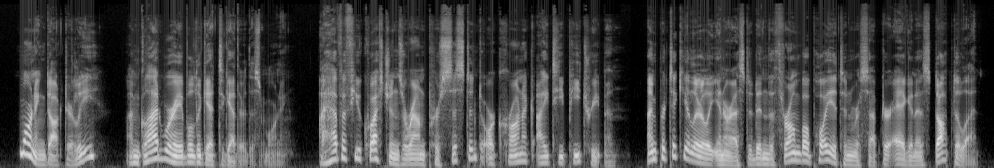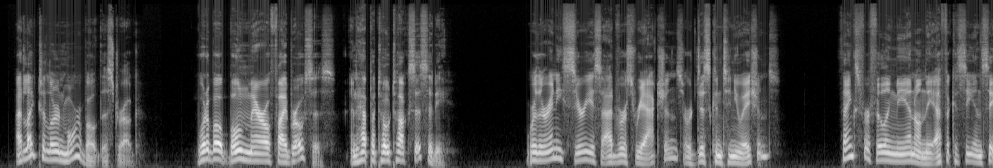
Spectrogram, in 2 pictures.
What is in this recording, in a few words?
Medical Conversational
